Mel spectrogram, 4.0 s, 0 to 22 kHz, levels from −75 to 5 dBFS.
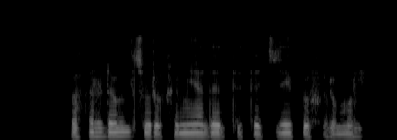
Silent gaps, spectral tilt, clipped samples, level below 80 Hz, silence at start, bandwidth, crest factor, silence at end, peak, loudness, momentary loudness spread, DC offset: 2.26-2.31 s, 2.44-2.49 s, 2.94-3.01 s; -5.5 dB/octave; under 0.1%; -82 dBFS; 0.7 s; 9 kHz; 16 dB; 0.35 s; -26 dBFS; -43 LUFS; 8 LU; under 0.1%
